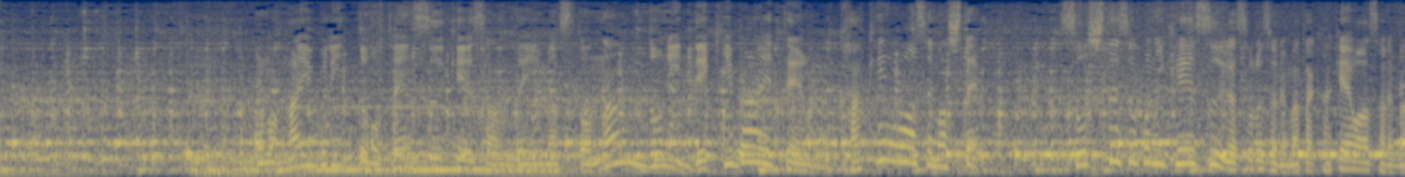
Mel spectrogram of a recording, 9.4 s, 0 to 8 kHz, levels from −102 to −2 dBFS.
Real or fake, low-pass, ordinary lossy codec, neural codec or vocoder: real; none; none; none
